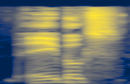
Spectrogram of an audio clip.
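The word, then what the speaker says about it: e-Boks: Eller hur ska du uttala på danska? – E-box.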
